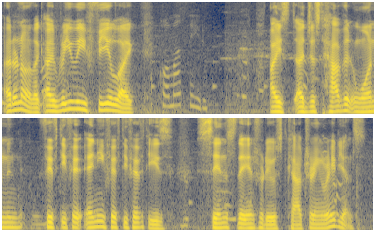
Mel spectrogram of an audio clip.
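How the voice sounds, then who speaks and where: A man's voice: medium pitch, normal speed, bright, forceful tone. A man chatting casually on a game livestream, talking to viewers in a hesitant way and often repeating his phrases. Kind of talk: casual livestream chat, reading and answering viewer comments. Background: background music.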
